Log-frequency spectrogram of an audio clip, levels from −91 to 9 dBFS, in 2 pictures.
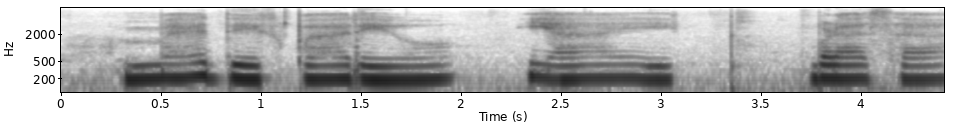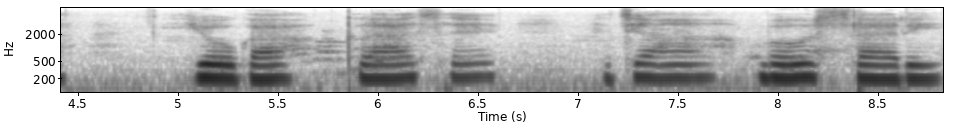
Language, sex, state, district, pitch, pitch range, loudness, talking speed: Hindi, female, Bihar, Kaimur, 205 Hz, 200-210 Hz, -16 LUFS, 100 wpm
